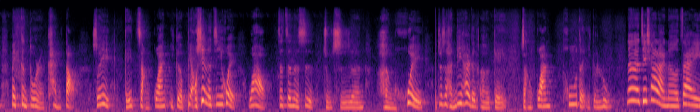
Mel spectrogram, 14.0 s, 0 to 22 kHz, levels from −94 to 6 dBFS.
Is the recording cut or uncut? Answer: cut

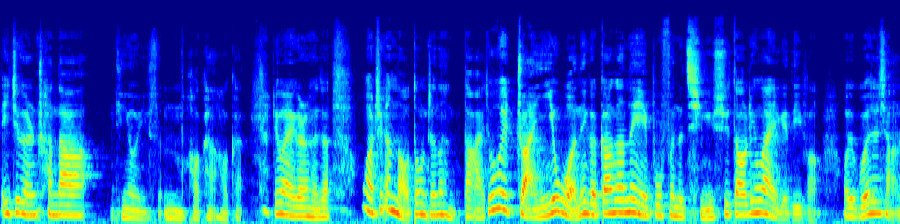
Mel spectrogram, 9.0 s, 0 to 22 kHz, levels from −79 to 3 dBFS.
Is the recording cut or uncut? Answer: cut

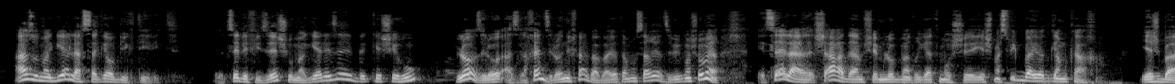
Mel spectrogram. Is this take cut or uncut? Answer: cut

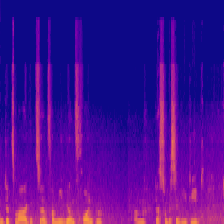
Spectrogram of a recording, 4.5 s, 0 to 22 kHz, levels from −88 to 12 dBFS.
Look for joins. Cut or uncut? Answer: cut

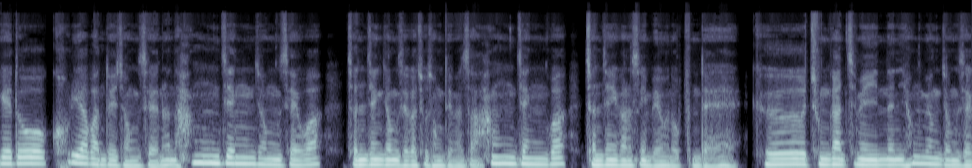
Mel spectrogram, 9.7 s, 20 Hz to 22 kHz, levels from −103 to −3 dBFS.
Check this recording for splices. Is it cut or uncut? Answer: cut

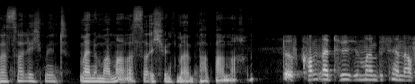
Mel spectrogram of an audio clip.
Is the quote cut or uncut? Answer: cut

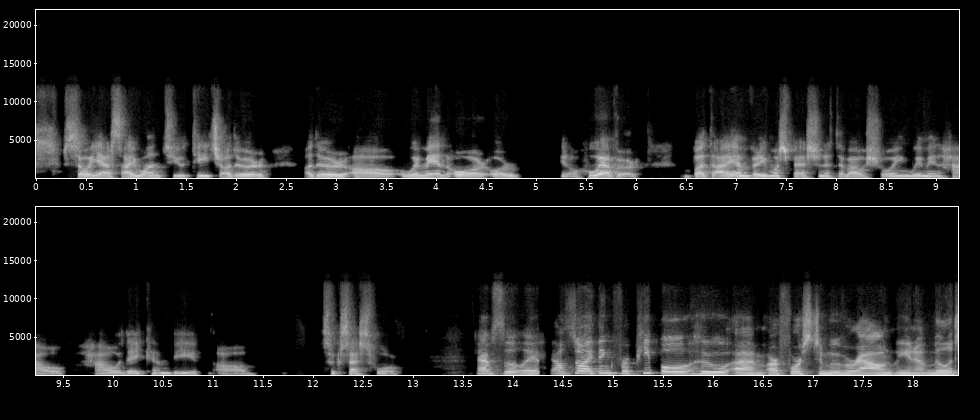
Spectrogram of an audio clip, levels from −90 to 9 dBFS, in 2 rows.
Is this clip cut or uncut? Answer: cut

